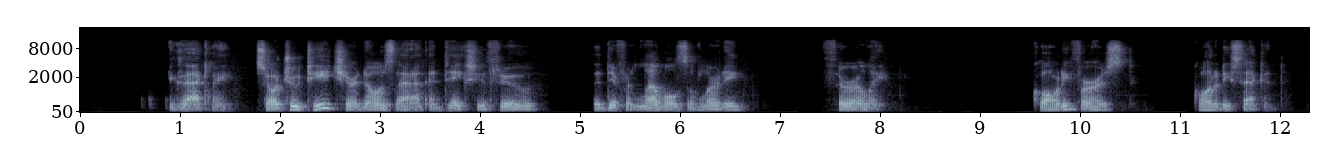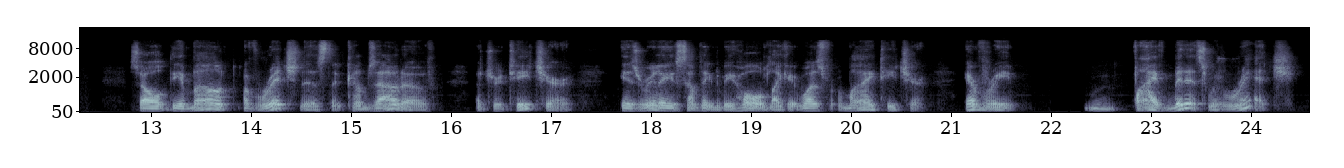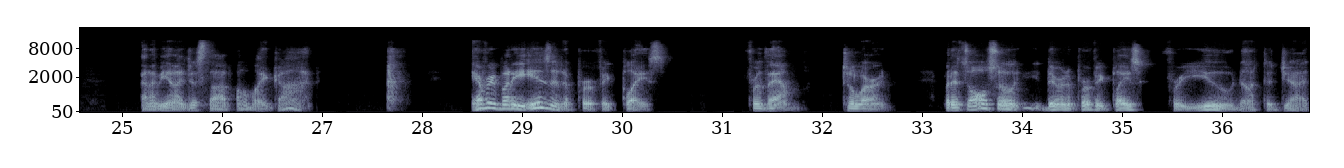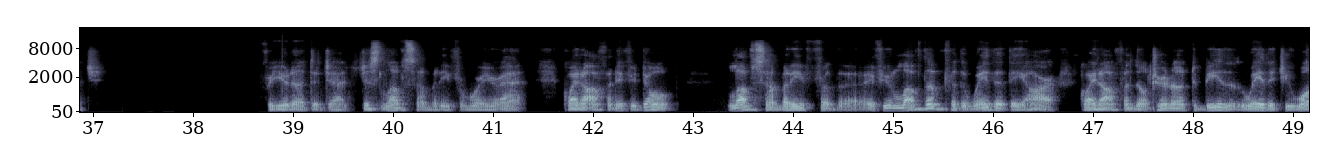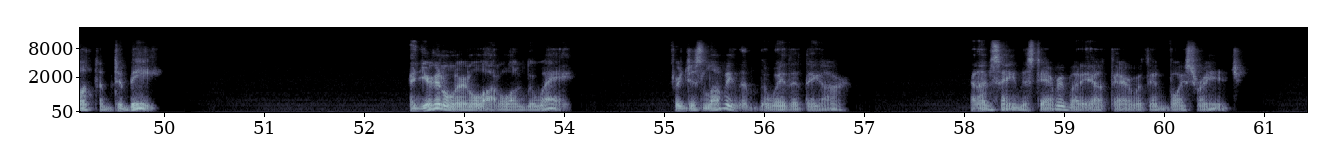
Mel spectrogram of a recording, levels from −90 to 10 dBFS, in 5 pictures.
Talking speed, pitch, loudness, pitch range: 155 wpm, 85 Hz, -26 LUFS, 85-105 Hz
